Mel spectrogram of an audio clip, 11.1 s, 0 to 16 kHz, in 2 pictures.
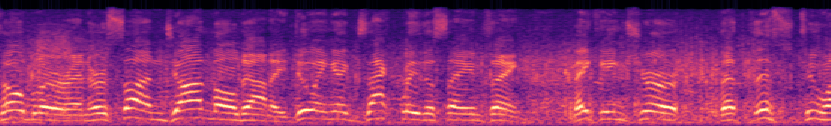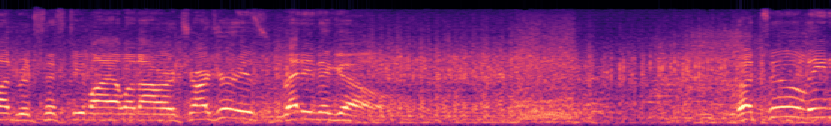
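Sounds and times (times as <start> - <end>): dragster engines idling: 0.0 - 11.0.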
